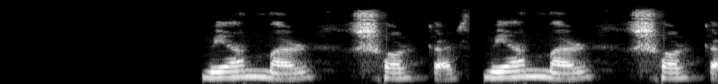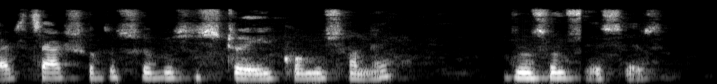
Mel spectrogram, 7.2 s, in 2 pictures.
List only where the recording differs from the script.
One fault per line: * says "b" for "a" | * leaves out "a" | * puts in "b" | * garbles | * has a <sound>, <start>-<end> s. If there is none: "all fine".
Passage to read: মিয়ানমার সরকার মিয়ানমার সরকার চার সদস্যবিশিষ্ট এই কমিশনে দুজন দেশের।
all fine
